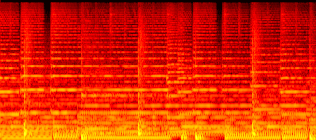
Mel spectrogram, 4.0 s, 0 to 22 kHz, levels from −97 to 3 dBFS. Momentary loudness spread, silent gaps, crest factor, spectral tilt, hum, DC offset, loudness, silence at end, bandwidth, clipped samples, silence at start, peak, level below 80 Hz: 3 LU; none; 16 dB; -5 dB/octave; none; under 0.1%; -27 LUFS; 0 s; over 20 kHz; under 0.1%; 0 s; -10 dBFS; -34 dBFS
